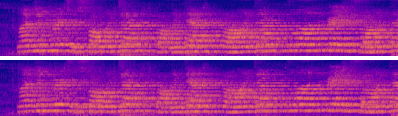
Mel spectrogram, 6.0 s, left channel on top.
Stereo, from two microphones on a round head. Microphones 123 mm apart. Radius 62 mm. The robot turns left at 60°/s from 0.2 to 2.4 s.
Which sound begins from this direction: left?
Singing, at 0.2 s.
